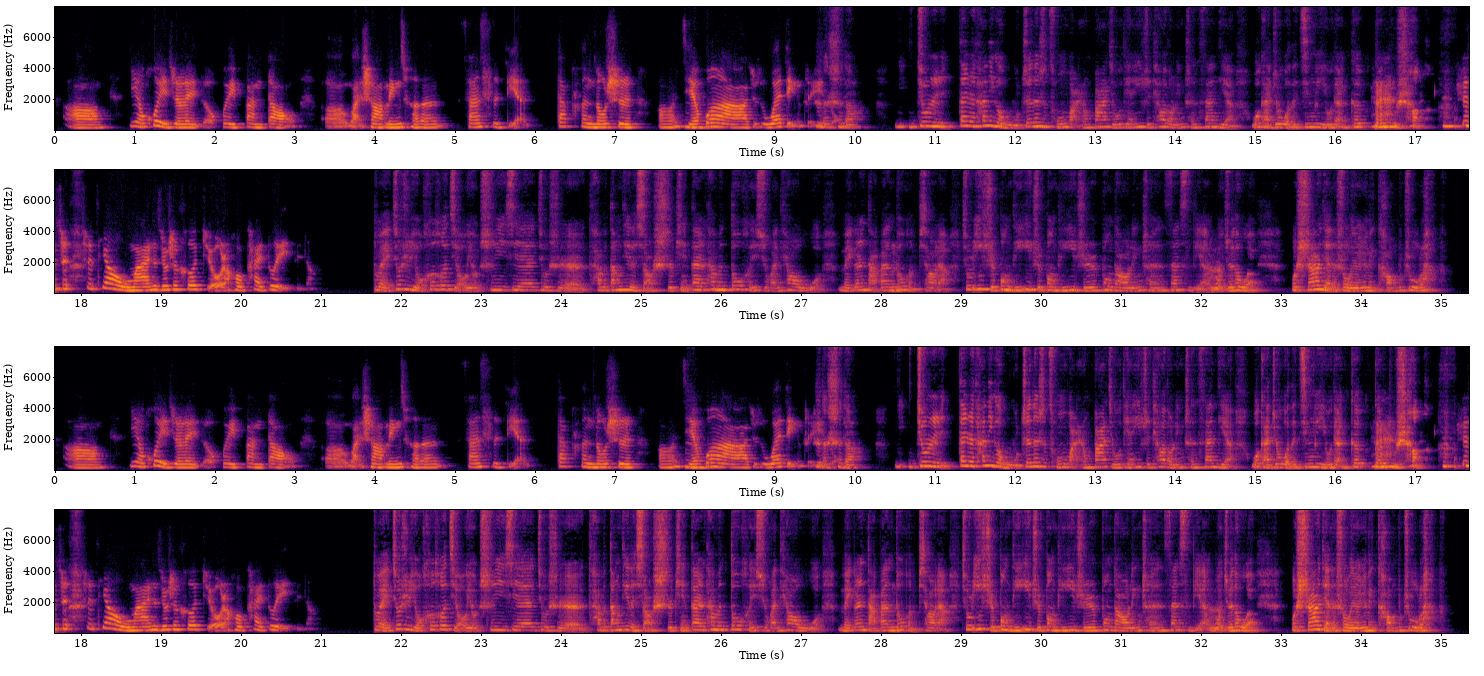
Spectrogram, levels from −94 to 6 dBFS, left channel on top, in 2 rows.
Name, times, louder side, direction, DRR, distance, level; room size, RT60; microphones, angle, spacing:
voice 1, 0.1-0.6 0.9-3.0 3.4-4.8 5.2-5.9 6.3-7.3 7.5-9.6 16.4-16.8 17.6-20.9 28.1-28.3 32.0-32.3, left 2 dB, 15° left, 0.7 m, -28 dB
voice 2, 9.5-10.1 10.5-17.6 17.9-18.0 21.6-34.9, right 1 dB, 70° right, 2.7 m, -31 dB
10.0 x 4.1 x 6.3 m
head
